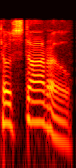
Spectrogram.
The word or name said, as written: tostado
